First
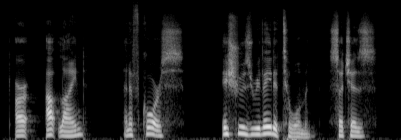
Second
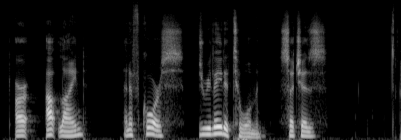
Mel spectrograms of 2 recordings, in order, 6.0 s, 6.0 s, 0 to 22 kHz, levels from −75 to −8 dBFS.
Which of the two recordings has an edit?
second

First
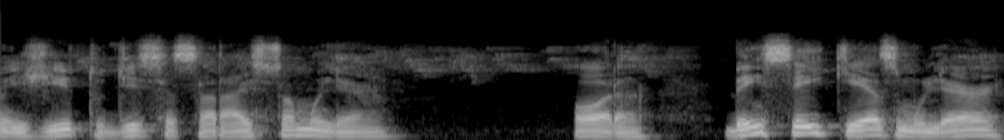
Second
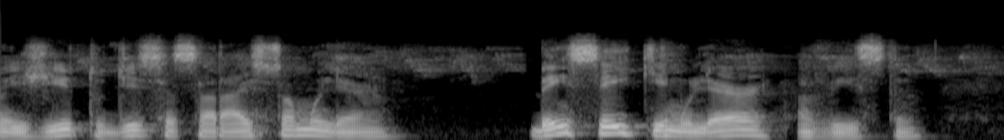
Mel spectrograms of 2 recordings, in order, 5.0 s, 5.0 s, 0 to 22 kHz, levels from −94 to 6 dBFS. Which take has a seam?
second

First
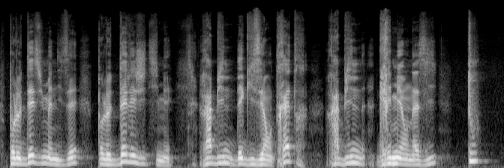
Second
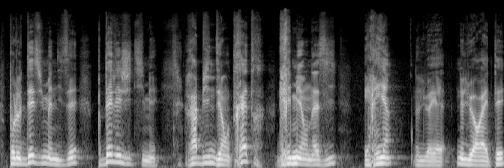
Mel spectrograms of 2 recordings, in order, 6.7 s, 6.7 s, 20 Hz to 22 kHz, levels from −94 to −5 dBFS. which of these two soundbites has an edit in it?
second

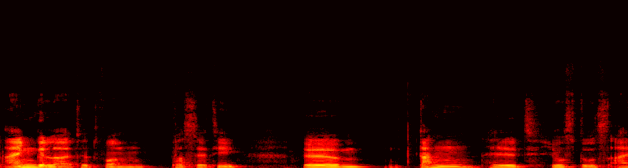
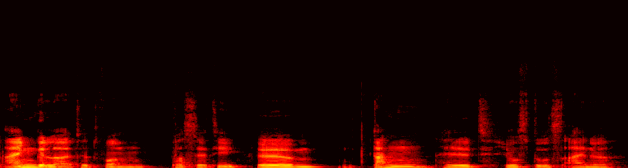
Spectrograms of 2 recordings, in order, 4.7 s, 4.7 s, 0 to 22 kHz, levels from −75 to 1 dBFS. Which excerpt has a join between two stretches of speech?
second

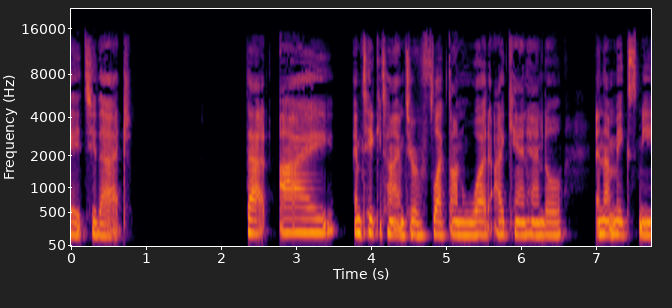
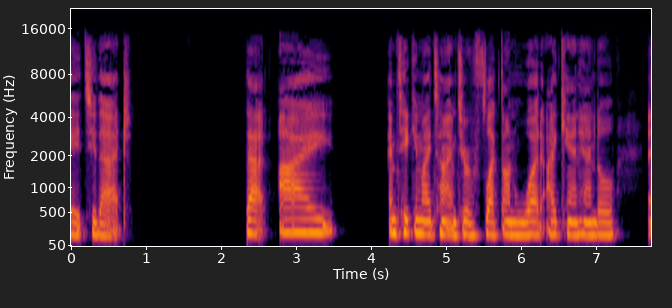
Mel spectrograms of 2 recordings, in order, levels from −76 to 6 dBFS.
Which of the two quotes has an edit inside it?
first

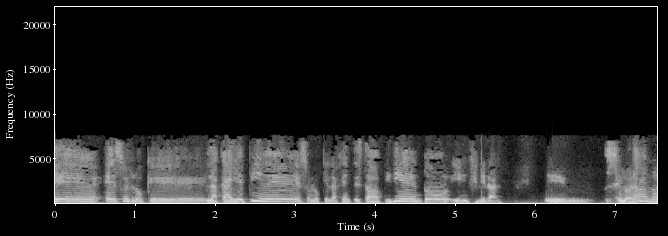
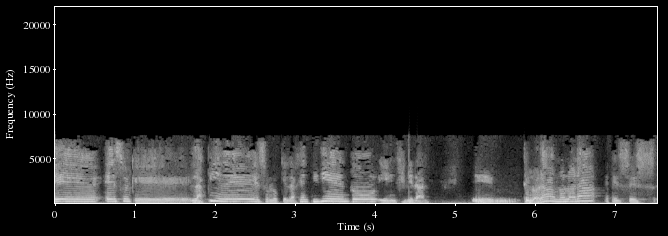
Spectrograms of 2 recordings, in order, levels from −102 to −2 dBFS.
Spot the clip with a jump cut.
second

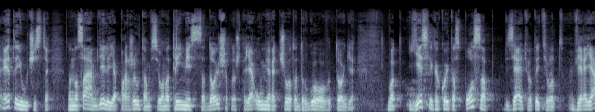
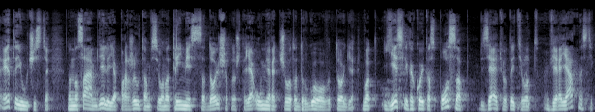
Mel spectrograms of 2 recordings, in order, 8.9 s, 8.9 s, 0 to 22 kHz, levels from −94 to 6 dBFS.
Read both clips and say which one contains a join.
second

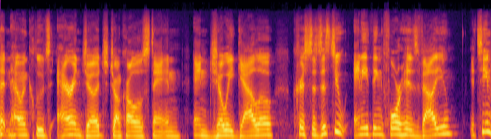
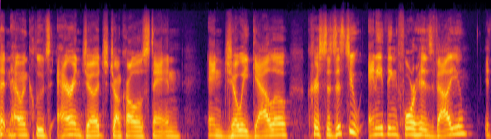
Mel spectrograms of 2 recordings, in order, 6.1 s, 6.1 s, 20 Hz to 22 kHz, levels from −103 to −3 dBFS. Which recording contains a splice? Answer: first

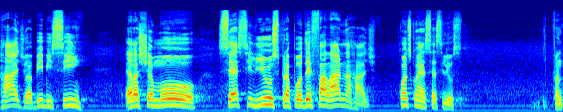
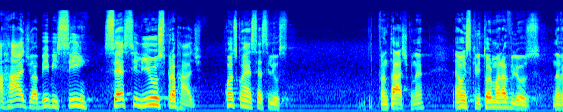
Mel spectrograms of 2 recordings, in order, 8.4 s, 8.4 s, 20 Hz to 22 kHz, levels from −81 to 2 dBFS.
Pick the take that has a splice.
second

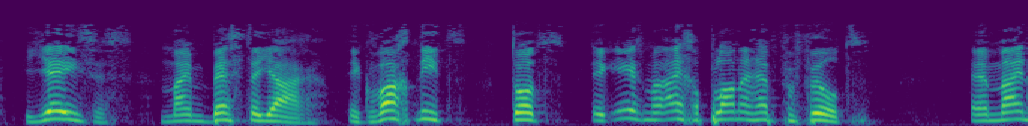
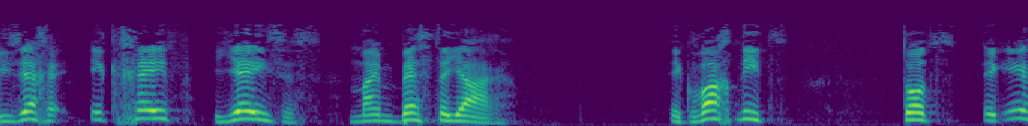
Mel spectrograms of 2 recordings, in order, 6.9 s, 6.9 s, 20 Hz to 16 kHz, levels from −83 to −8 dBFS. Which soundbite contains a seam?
first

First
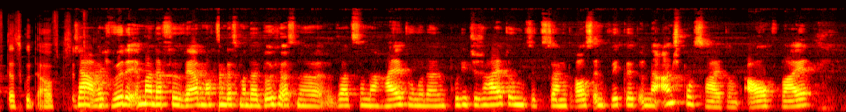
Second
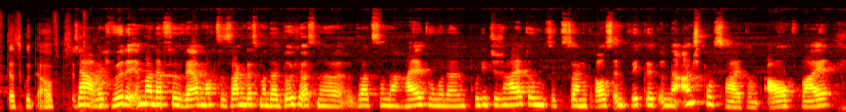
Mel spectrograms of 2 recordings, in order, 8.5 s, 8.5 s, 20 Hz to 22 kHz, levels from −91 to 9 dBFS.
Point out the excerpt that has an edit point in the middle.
first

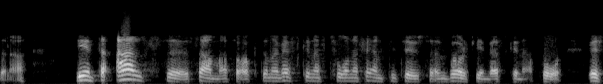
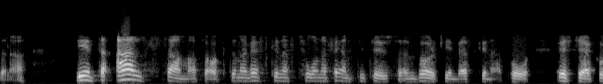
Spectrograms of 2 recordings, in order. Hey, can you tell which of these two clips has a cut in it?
second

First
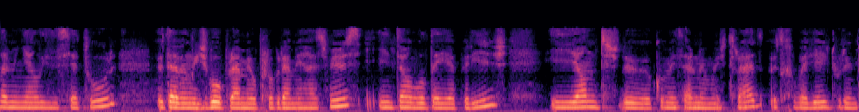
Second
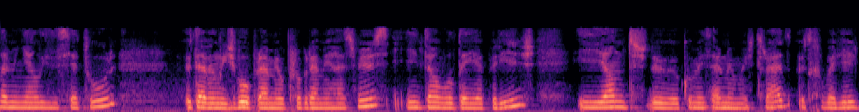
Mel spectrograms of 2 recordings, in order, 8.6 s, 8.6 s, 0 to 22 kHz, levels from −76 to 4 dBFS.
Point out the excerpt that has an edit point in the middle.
first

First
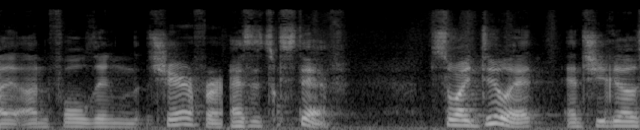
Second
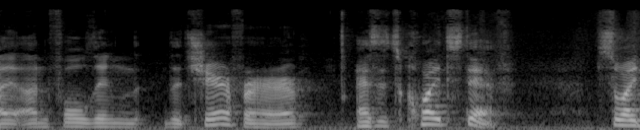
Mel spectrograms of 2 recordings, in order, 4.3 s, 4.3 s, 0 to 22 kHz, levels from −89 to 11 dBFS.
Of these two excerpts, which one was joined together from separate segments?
first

